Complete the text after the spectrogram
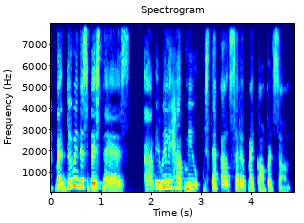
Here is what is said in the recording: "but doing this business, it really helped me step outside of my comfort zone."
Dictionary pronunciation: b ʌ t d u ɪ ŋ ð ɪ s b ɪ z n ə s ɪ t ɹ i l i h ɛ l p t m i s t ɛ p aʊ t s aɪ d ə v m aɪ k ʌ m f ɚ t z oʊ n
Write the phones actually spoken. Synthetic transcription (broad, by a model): b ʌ t d u ɪ ŋ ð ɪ s b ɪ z n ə s ɪ t ɹ i l i h ɛ l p m i s t ɛ p aʊ t s aɪ d ə v m aɪ k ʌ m f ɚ t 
